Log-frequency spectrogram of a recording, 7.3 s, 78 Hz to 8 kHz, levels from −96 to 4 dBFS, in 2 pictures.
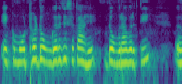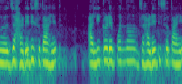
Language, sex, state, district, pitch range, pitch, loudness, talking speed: Marathi, female, Maharashtra, Pune, 250-280 Hz, 270 Hz, -16 LUFS, 130 wpm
